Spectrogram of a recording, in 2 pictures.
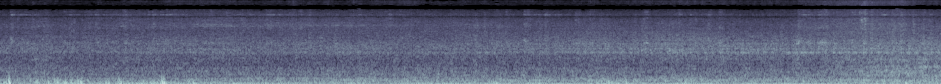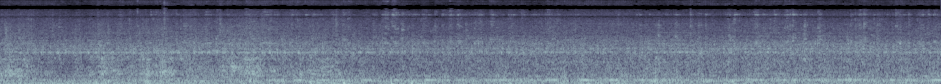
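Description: A truck engine rumbles close by.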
